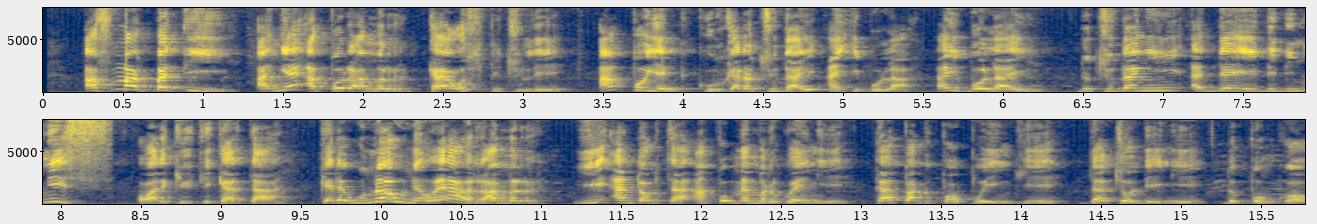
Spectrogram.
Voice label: Themne; ebola; radio-spots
